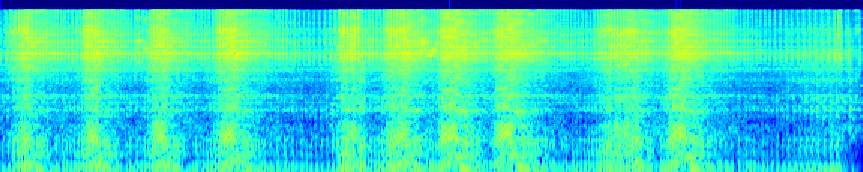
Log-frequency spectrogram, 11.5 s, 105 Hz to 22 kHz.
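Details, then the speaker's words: TMX 155 motorcycle with 7.2 racing cam, 62 mm block, hard starting: repeated rev blips with fast metallic valve train ticking over the engine, caused by the racing cam. "Okay sa naka cam pala kaya malagitik yan 7.2 naka 7.2 cam"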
